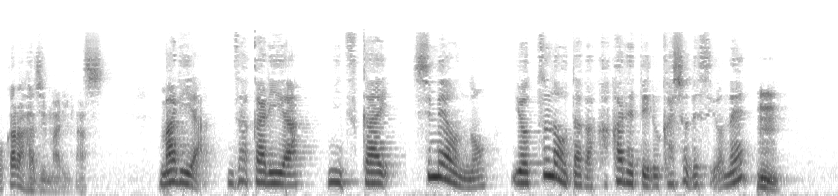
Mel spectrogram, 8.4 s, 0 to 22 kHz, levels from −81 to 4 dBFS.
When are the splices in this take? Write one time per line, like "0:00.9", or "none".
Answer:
none

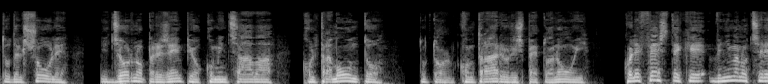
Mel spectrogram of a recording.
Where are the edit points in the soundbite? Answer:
none

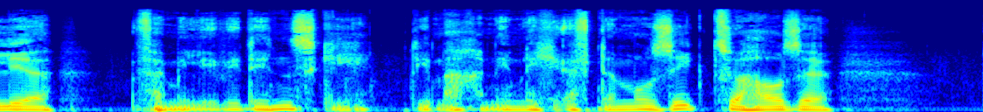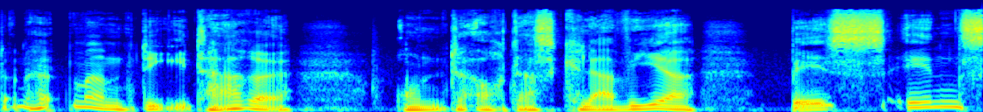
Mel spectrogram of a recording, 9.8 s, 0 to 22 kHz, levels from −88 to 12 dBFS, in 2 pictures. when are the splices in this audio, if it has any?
none

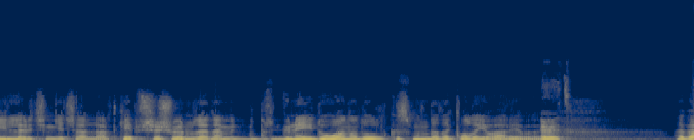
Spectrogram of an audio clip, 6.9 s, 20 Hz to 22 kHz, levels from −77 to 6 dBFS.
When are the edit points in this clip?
0:02.7
0:04.6

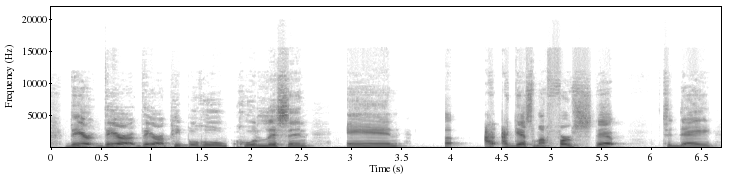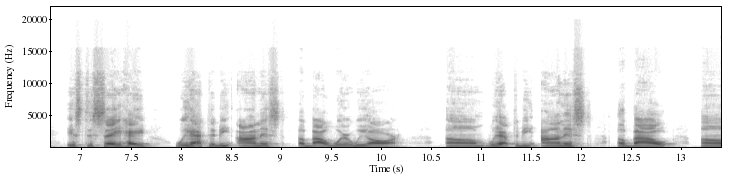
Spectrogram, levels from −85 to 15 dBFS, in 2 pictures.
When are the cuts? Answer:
0:01.7

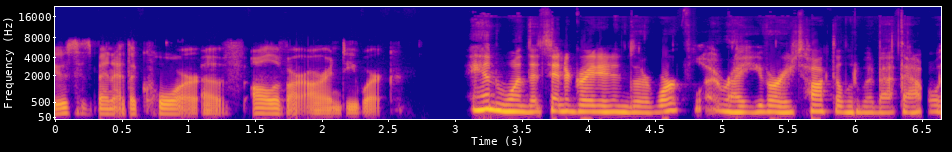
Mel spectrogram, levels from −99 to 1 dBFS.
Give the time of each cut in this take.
none

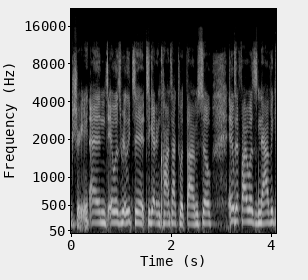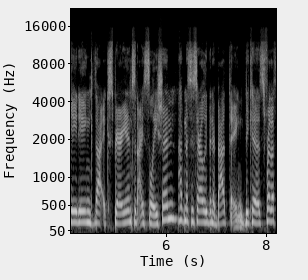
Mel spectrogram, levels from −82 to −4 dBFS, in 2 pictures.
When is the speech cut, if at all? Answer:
0:01.2
0:03.3
0:06.2

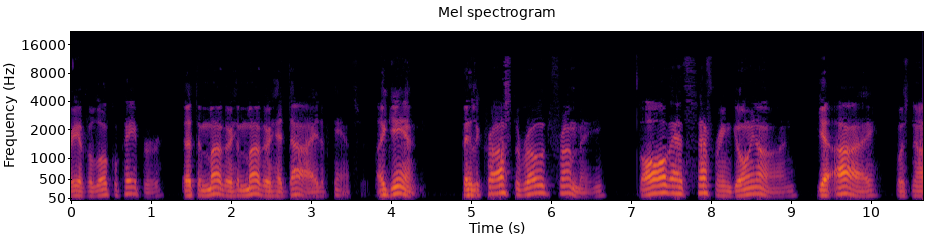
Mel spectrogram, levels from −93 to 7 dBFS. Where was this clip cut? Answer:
0:01.2
0:02.0
0:03.7
0:05.0
0:07.1
0:09.2

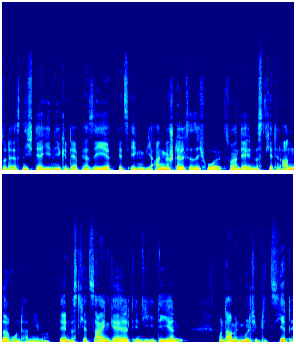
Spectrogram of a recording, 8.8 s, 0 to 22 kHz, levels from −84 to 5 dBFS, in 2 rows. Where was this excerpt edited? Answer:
0:01.7

